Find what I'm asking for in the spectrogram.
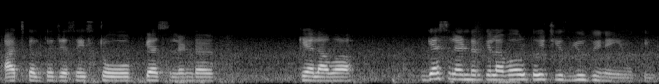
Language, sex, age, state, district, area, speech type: Urdu, female, 30-45, Uttar Pradesh, Muzaffarnagar, urban, spontaneous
